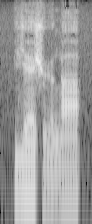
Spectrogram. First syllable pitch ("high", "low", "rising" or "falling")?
high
